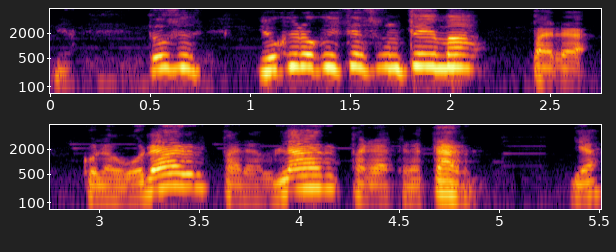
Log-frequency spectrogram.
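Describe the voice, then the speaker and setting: Over music in the background, a woman speaks at a moderate pace with very wide pitch swings, in a dry, close sound with no echo. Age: 70s. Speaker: speaker at heritage panel. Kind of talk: panel talk. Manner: halting.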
